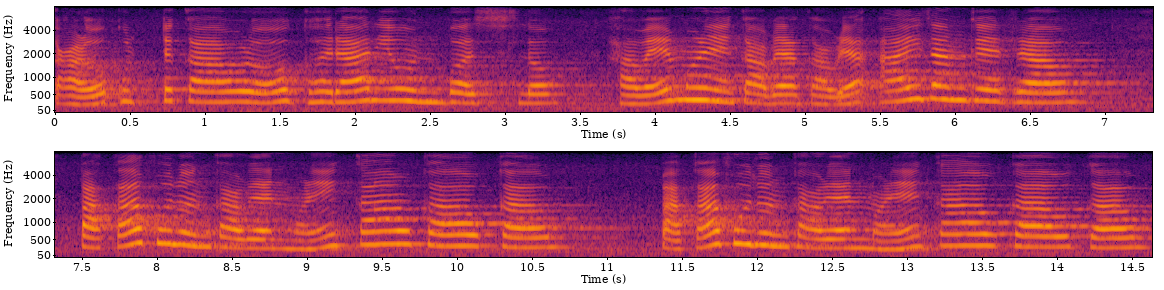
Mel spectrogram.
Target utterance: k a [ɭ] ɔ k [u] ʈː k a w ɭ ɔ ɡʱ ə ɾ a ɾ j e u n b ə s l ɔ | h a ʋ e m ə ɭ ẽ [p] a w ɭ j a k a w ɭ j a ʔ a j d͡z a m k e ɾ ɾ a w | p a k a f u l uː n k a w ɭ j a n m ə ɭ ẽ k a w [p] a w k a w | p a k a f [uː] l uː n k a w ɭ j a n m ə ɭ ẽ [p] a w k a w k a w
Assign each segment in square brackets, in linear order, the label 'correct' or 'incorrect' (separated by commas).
correct, correct, incorrect, incorrect, incorrect, incorrect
